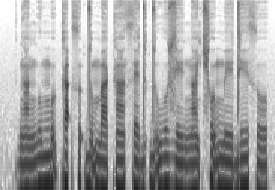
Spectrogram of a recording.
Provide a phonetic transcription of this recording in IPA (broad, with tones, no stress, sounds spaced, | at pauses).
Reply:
ɡ ã˨ ŋ o˦ m o̰˦˨ ʊ̯ k ä˦ ʔ θ ʊ˦ ʔ d o̰˦˨ m ä˨ k ã˨ θ ɛ˨ d ʊ˦ ʔ d o̰˦˨ w o˦ z e˨ ɪ̯ ŋ ã˨ t͡ɕʰ o̰˦˨ ʊ̯ m e˨ ɪ̯ d e˦ ɪ̯ θ o˨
